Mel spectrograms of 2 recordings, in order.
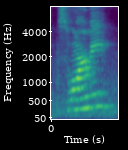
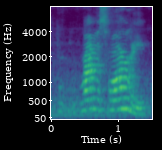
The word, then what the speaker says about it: Ramaswamy: Vivek Ramaswamy. Did I say it right that time? Swarmy? Yeah, I want to say Ramaswamy.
